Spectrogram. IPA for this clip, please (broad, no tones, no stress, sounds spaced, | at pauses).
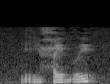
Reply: r e̤ ħ e b ʊ ɪ̯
